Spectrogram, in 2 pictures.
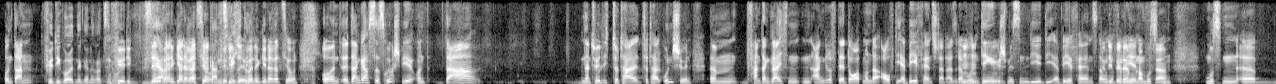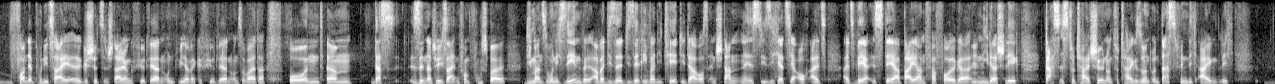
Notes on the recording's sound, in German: Die Volkswagen Tailgate Tour live - Mixed Zone! Dieses Mal als Warm Up vor dem großen Spiel. Neben Gesprächen mit Fans.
